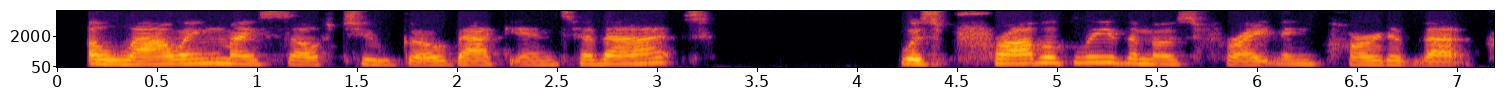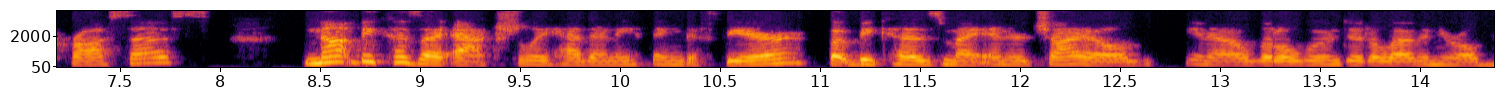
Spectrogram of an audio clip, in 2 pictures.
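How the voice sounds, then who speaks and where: This is a plain, everyday voice at a moderate pace. Pitch varies in an ordinary way. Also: woman. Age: 30s. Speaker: podcast guest sharing personal story. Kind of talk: interview testimony.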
